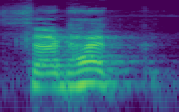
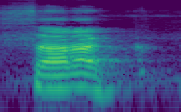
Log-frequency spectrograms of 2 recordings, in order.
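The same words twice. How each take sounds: First: सड़क with a hard d; wrong pronunciation. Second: सड़क with a flapped r sound; correct pronunciation. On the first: Teacher marking it as incorrect, wrong pronunciation. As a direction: say सड़क with a d stop. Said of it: "ये अशुद्ध है". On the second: Teacher marking it as correct, correct pronunciation. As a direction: tap a light r in सड़क. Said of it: "शुद्ध है". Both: Shown as a demonstration.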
